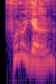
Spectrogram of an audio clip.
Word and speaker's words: Furuhjelm: the sun is and I have it on decent Authority that this is how you pronounce it furu Yelm 46 Ragnar furu Yelm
